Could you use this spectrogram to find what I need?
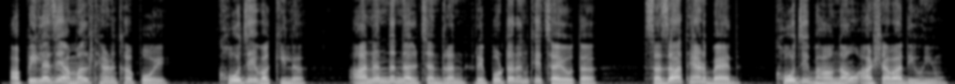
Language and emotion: Sindhi, neutral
